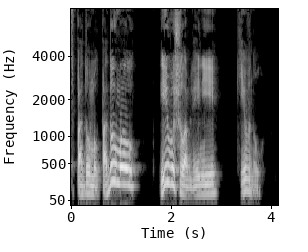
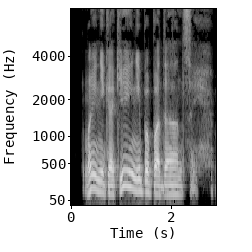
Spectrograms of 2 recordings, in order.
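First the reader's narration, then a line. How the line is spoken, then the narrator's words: Sighing. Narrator (Russian): вздохнул он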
